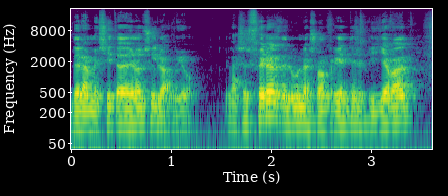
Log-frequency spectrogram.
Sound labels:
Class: speech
